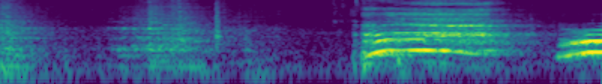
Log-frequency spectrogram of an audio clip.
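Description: Faint handling of a cardboard box as it is opened, then, about a second in, a woman's short, high-pitched excited exclamation without words, on seeing what is inside.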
